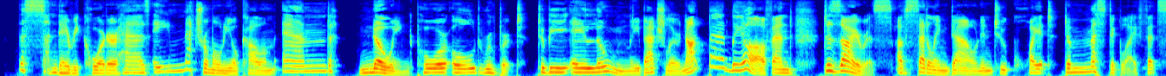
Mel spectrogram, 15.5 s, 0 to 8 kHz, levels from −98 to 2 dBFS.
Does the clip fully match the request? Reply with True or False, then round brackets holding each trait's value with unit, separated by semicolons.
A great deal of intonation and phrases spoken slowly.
True (6.5 semitones; 115 wpm)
